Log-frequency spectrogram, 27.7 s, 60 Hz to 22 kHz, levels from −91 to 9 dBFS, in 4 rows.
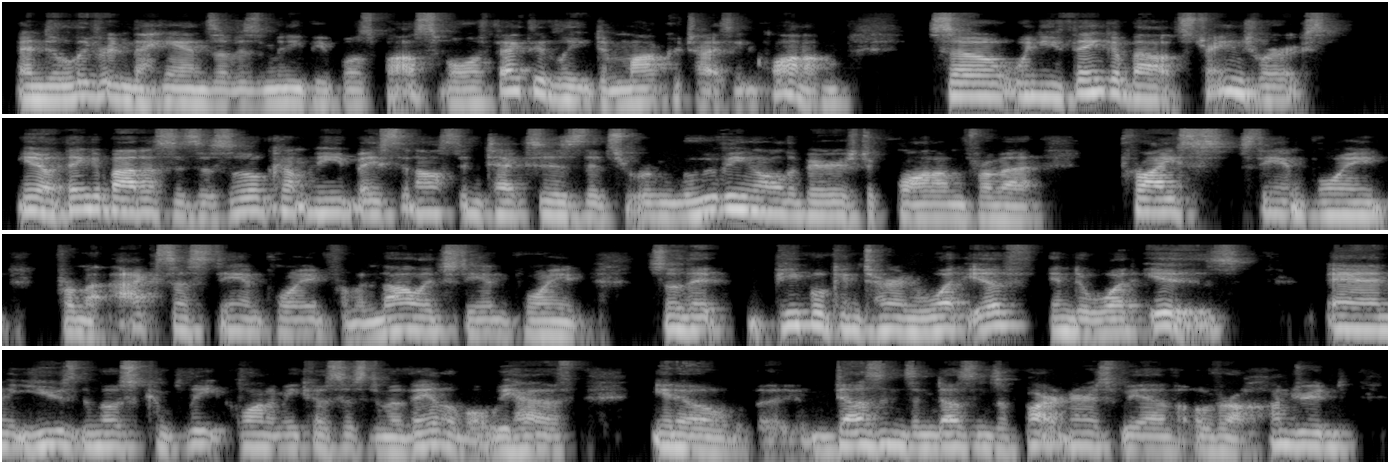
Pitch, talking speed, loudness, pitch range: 135 Hz, 180 wpm, -22 LUFS, 120-155 Hz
